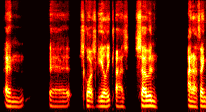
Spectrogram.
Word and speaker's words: Samhain: I was going to read it in the the the voice of Sam Hayne, but uh so Sam Hayne is a character.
